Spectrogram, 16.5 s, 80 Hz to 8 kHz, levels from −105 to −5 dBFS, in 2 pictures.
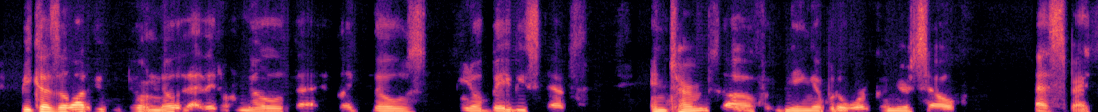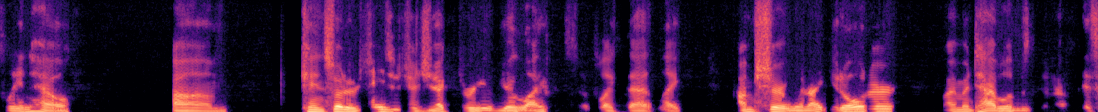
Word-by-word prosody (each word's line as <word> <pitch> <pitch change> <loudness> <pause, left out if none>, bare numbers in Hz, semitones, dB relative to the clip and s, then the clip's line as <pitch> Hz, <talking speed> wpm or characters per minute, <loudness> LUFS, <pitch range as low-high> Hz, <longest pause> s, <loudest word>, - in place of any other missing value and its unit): because 140 0 +5
a 140 - +6
lot 150 0 +7
of - - -9
people 145 -2 -13
don't 130 -2 -1
know 130 +2 +1
that, 140 - -2
they 120 - -2
don't - - -21
know 125 0 -2
that, - - -7 0.2
like, 110 - -9
those, 120 -4 -2 0.3
you 125 - -4
know, 120 - 0
baby 130 +3 -1
steps 115 0 -8 0.6
in 125 0 +3
terms 120 -4 0 0.2
of 110 -1 -2 0.2
being 120 -1 +1
able 115 - -3
to 110 - +2
work 110 +3 -3
on 115 - -1
yourself, 110 -1 -2 0.6
especially 120 +1 -3
in 135 - 0
health, 110 -8 +1 0.8
um, 100 -4 +1 0.6
can 135 -4 +4
sort 165 -1 +9
of 125 - +4
change 150 -2 +2
the 140 - -4
trajectory 130 +1 -1
of 115 -3 -2
your 115 -1 +4
life 110 +2 +1
and - - -56
stuff - - -29
like 110 -2 -3
that, 105 -1 -1
like, - - -6 0.5
I'm 135 +3 +1
sure 140 -1 +5
when 115 -1 +1
I - - +4
get 135 - -5
older, 165 +4 +6 0.4
my 125 - -4
metabolism 120 -2 +2
is 110 - -10
gonna - - -23 0.2
is - - -10
120 Hz, 205 wpm, -23 LUFS, 115-135 Hz, 0.8 s, sort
